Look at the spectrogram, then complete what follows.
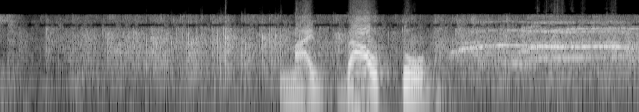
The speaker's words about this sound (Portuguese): Eu quero aplausos.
